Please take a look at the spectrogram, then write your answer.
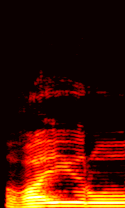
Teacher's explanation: غین یا زبر غی، را پیش رو، غیر، غین بھی موٹے حروف میں سے پر پڑھا جاتا ہے اور را بھی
